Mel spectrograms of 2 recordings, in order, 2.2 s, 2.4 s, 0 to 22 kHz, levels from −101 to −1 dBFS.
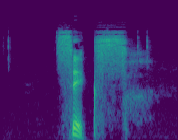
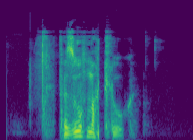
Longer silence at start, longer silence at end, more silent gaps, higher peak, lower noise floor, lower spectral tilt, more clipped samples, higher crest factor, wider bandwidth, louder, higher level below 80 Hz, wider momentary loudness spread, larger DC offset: first, 0.7 s vs 0.5 s; second, 0.45 s vs 0.8 s; neither; second, -14 dBFS vs -2 dBFS; first, -89 dBFS vs -66 dBFS; second, -2 dB/octave vs -4 dB/octave; neither; about the same, 24 dB vs 22 dB; about the same, 10.5 kHz vs 9.6 kHz; second, -33 LUFS vs -22 LUFS; second, -68 dBFS vs -60 dBFS; about the same, 12 LU vs 14 LU; neither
